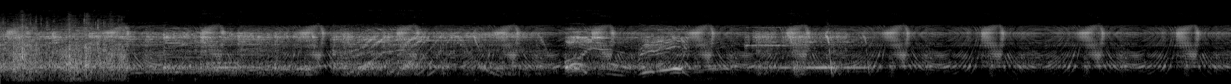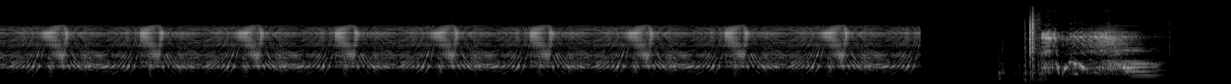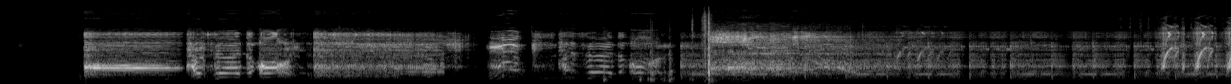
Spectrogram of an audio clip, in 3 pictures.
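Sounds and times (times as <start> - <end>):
electronic toy sound effects: 0.0 - 21.5, 22.6 - 24.0, 27.2 - 36.9
synthesized toy beat pulsing: 0.2 - 21.5, 31.3 - 36.9.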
